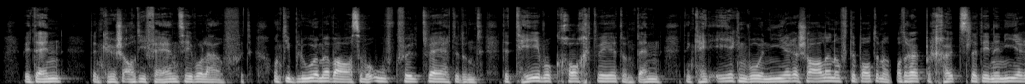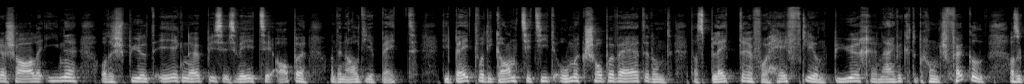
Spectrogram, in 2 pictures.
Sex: male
